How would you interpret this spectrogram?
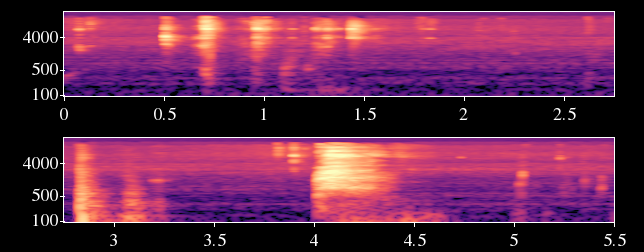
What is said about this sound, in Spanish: Pero bueno, voy a tomar un poquito de agua, porque pues, los riñones hay que cuidarlos.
